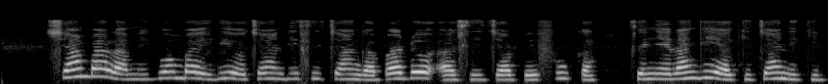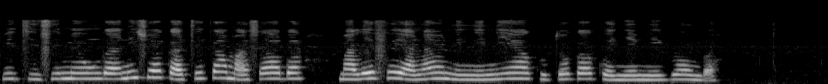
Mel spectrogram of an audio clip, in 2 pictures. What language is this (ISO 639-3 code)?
swa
